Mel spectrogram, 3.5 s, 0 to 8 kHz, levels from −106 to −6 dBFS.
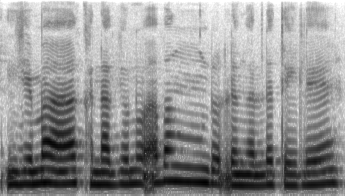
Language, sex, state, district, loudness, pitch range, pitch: Wancho, female, Arunachal Pradesh, Longding, -13 LUFS, 180-205 Hz, 190 Hz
